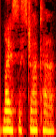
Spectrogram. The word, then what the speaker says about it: Lysistrata: and that's the one that you called Lysistrata. I think that's how you pronounce it. – Mm-hmm. Exactly, Lysistrata.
